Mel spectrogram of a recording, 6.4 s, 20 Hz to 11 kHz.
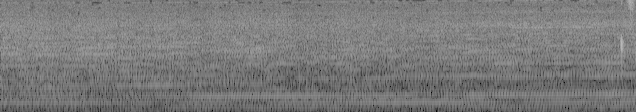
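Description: NASCAR Gen4 race car engines at Auto Club Speedway in iRacing hold a loud, steady high-revving drone with layered engine tones, continuous and close, with no voices over it.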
